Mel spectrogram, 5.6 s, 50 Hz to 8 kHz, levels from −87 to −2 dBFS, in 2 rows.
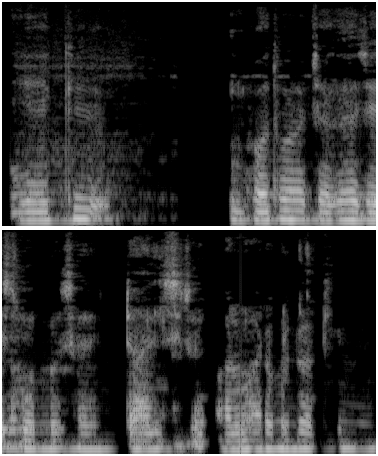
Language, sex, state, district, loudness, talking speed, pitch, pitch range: Hindi, male, Uttar Pradesh, Hamirpur, -28 LUFS, 160 wpm, 120 Hz, 115-130 Hz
